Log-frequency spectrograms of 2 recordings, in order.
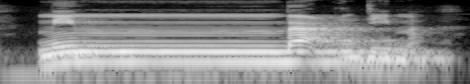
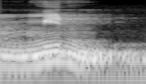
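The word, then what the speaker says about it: من بعد: sukun dengan ba ini maka kita membacanya dengan Nun sukunnya dibaca dengan mim mim ba'dima mim ba' seperti itu Jadi jangan sampai dibaca Min Nah apakah boleh dibaca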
